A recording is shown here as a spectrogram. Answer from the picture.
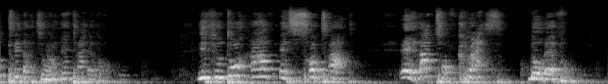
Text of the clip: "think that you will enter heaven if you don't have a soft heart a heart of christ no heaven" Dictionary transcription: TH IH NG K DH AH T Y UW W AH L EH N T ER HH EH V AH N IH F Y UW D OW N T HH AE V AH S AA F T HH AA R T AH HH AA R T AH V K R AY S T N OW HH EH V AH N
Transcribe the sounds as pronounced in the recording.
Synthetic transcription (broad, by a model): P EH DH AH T Y UW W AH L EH N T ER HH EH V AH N IH F Y UW D OW N T HH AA V AH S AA T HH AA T AH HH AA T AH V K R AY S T N OW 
